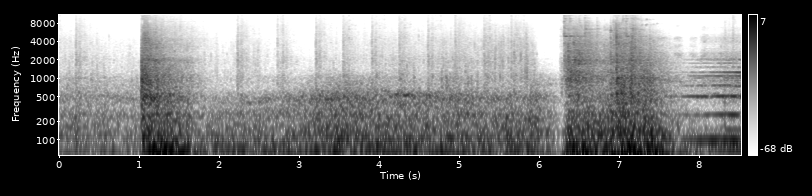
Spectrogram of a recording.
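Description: A heavy wooden door scrapes open.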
